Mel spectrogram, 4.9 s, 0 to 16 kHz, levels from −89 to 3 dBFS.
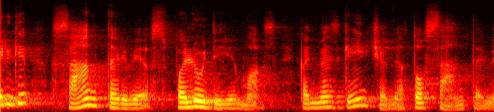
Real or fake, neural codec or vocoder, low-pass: fake; vocoder, 44.1 kHz, 128 mel bands every 512 samples, BigVGAN v2; 14.4 kHz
